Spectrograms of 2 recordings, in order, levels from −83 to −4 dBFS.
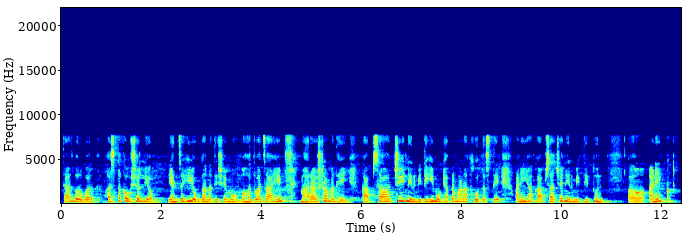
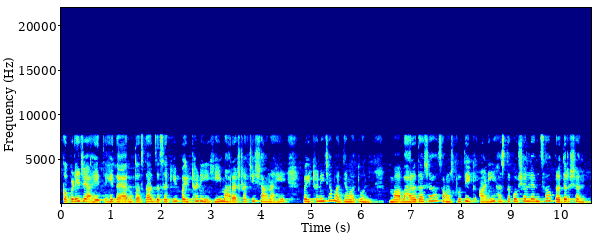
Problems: constant background noise, background conversations at intervals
